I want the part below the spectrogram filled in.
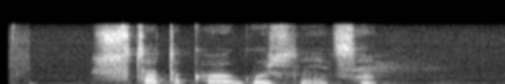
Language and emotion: Russian, neutral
